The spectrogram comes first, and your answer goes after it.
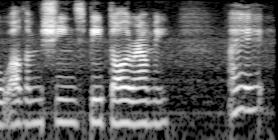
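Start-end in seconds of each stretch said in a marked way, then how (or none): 2.3-2.7 high, tight voice on the edge of tears; a boy confessing to his father, voice close to breaking; holding back tears. A narrator's reading. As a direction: fight the tears as the words come out. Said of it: "trying to fight back the tears".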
